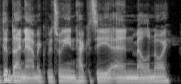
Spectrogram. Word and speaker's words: Hecate: Hecate. – Yeah. – Which is, I don't know, thank you. Kelsey was like, you said it correct, because I made a note in my phone to make sure I pronounced it correctly.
